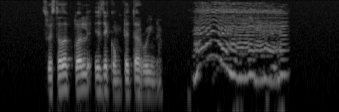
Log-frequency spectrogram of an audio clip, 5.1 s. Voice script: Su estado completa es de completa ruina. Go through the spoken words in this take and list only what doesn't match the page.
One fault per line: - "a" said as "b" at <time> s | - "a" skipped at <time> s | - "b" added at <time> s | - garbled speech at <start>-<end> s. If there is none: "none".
- "completa" said as "actual" at 1.0 s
